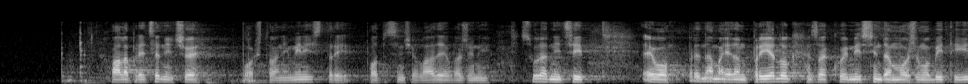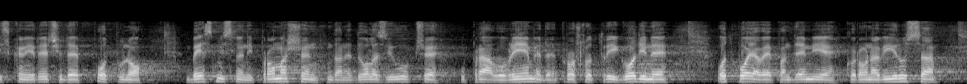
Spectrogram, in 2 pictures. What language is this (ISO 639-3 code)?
hrv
